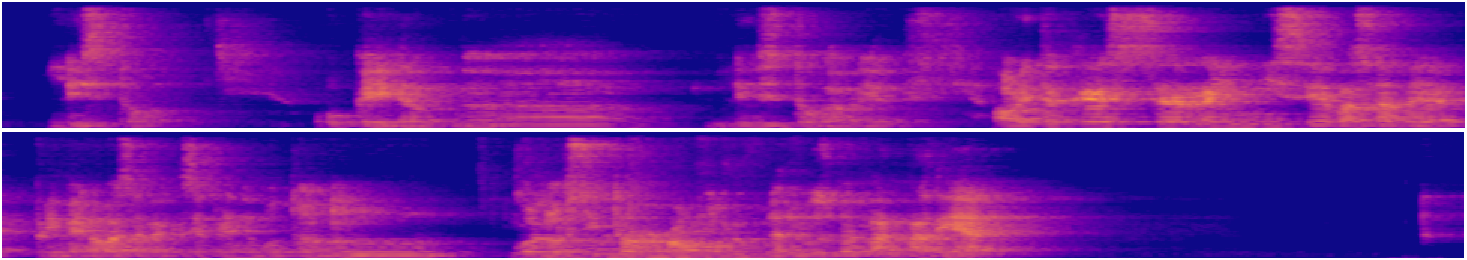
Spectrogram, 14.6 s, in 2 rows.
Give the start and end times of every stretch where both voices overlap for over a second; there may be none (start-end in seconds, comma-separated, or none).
9.9-12.2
